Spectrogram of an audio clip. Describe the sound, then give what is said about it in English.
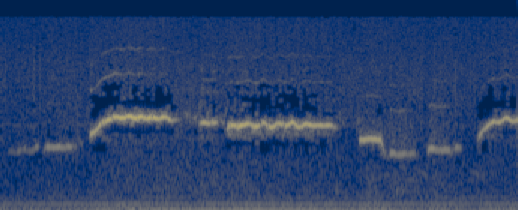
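A person whistles a tune alone, clear sustained notes shifting between pitches with short gaps, moderately loud, over a low steady background hum. “Hey, what do you want to whistle that a tune for?”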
